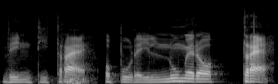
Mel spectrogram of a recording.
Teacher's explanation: in varie parti d'Italia, come al nord, 3 si pronuncia più spesso con una E aperta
